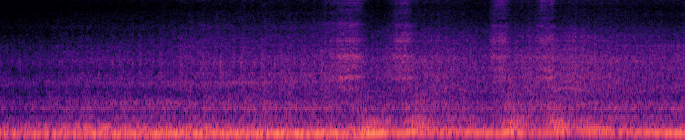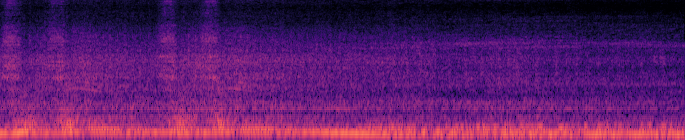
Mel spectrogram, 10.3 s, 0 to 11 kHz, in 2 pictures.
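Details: V8 on a lawn mower carburetor in a rusted car: deep, even burble with a few quick throttle blips dropping straight back to a steady smooth idle; engine dialed and healthy.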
